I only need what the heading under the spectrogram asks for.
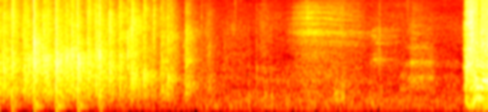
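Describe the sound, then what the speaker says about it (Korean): A church congregation claps in a quick, steady rhythm of sharp claps for about two seconds, then the claps thin out into quieter room murmur before a louder burst at the very end. "박수."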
